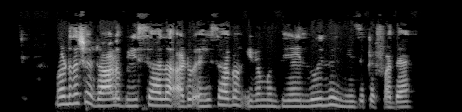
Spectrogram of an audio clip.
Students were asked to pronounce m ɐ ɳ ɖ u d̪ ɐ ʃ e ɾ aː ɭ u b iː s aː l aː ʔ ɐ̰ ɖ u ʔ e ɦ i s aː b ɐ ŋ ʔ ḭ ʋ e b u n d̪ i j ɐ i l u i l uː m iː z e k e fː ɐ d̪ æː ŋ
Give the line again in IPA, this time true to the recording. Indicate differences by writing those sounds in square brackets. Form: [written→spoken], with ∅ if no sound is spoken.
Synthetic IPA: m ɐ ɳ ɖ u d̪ ɐ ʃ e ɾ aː ɭ u b iː s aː l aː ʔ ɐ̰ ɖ u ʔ e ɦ i s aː b ɐ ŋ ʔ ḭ ʋ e [b→m] u n d̪ i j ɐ i l u i l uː m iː z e k e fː ɐ d̪ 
